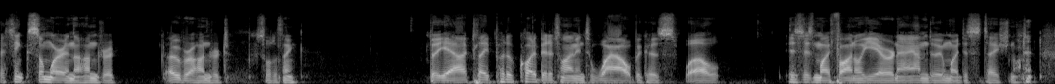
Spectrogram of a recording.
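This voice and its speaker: A man with a British accent speaks at a very fast pace in a very deep, low pitch, leaving long, frequent pauses. His tone is bright and sharp, while his intonation is monotone and flat. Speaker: gaming site contributor. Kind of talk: casual chat.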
